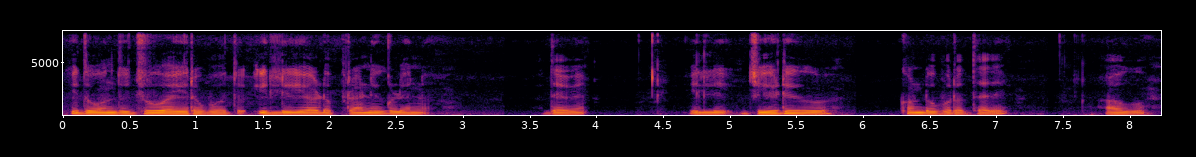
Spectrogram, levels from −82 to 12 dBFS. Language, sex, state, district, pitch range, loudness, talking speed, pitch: Kannada, male, Karnataka, Koppal, 125-135 Hz, -16 LUFS, 95 wpm, 130 Hz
